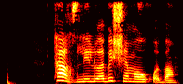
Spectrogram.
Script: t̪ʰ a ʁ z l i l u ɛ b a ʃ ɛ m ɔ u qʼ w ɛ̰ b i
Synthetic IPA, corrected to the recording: t̪ʰ a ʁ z l i l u ɛ b i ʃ ɛ m ɔ u qʼ w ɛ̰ b a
